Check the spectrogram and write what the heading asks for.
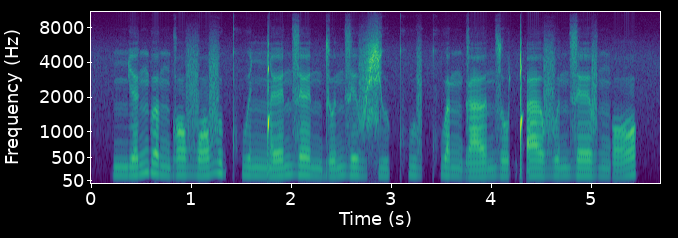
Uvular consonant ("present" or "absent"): absent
